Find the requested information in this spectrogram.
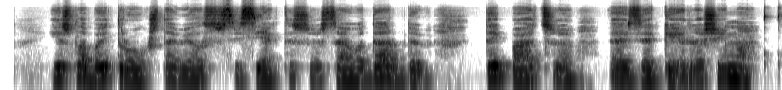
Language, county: Lithuanian, Panevėžys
